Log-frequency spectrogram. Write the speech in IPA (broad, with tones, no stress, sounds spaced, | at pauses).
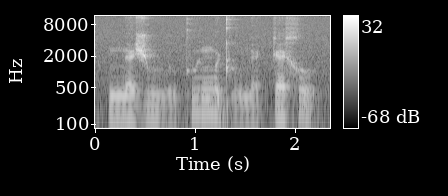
nː æ˧ ʒ u˧ lː o˩ kʷʼ e˥ ŋʷ i˥˩ ɖ w o˩ n̪ æ˩ kː æ˥ x o˥˩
